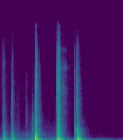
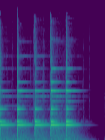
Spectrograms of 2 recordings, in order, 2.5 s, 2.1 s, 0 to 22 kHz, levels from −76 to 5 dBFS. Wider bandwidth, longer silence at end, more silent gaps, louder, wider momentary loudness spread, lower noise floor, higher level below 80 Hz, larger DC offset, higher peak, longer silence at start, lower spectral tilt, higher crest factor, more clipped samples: second, 18 kHz vs over 20 kHz; first, 0.7 s vs 0.4 s; neither; about the same, -23 LUFS vs -23 LUFS; first, 15 LU vs 6 LU; about the same, -54 dBFS vs -52 dBFS; first, -36 dBFS vs -56 dBFS; neither; first, 0 dBFS vs -6 dBFS; about the same, 0 s vs 0 s; first, -5.5 dB/octave vs 0.5 dB/octave; about the same, 24 dB vs 20 dB; neither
